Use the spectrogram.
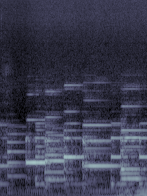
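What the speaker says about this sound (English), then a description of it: "Yes, the ice cream van is here." An ice cream van's melodic chime jingle plays steadily for several seconds, a continuous tinkling tune over low road rumble, moderately loud and without any talking.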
